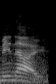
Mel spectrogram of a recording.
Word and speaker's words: Minto: you pronounce it without the T these days. Yeah, it's Minnow.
